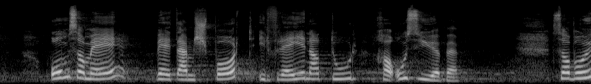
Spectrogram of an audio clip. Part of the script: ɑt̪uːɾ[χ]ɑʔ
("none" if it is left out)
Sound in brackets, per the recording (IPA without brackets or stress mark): χ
